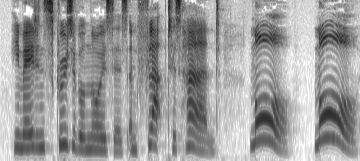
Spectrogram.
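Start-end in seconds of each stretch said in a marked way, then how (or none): 3.1-4.5 high, loud, insistent demand; demanding giant. A narrator's reading. Giant demanding another bag from the loaders, high insistent call. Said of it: "he said".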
